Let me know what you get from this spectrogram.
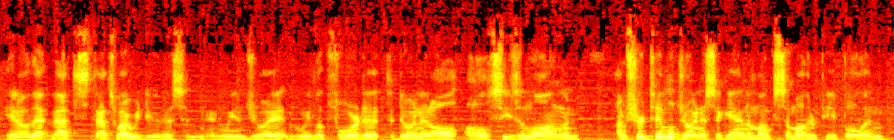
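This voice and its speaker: A man's voice: on the high side, little pitch movement, brisk, soft background music, low-quality recording. A man co-hosting a sports show with casual chat, often repeating words as he goes. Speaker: co-host of a sports card live stream.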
